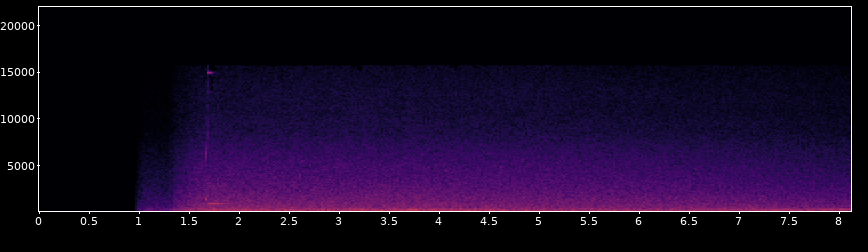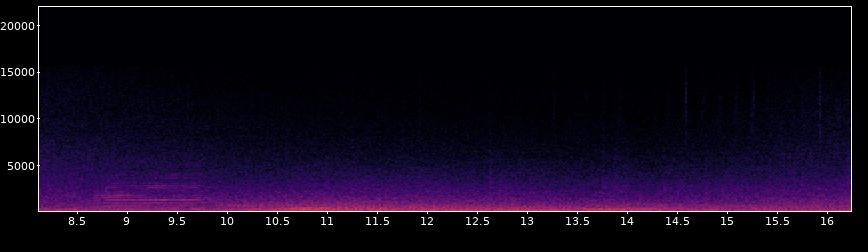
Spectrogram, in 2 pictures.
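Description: A waterfall rushes and splashes into a river.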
